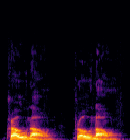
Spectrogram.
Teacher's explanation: in pronoun, the O represents an A sound, the schwa sound · The stress is on the first syllable.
